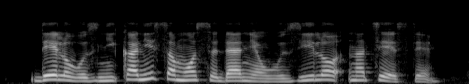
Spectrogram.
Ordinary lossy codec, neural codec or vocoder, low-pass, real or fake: none; codec, 16 kHz, 8 kbps, FreqCodec, larger model; 7.2 kHz; fake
